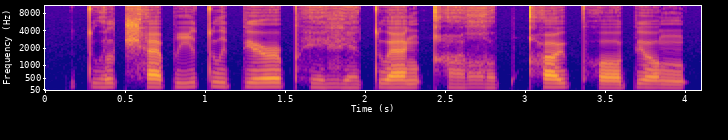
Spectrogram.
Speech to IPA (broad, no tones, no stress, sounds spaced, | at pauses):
tʷ ə̤ l t͡ʃʰ æ p i tʷ i pʲ ə˞ pʰ e̤ vʲ æ̤ tʷ æ ŋ qʰ æ̤ ʁʷ ə̤ p qʰ ʉ pʰ ɔ pʲ ɔ ŋ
